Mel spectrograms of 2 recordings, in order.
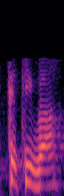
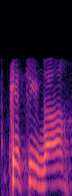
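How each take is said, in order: The two takes are said the same way.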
